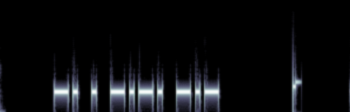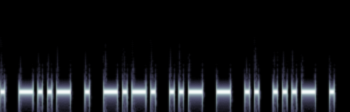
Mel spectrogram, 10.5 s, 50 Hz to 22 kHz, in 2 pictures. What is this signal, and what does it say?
Morse code, heard as a keyed tone, about 17 wpm, 700 Hz. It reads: NECK EXECUTIVE
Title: Sets of 5 Words Encore - New Word Drill - 17wpm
